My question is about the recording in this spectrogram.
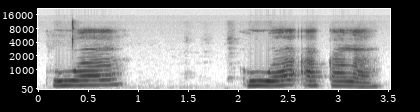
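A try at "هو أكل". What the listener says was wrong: Oke, benar.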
